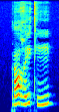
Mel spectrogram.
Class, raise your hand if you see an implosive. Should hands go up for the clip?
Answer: no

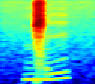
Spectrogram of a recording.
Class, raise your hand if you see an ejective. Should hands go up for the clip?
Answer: no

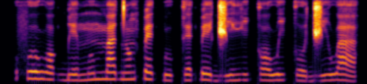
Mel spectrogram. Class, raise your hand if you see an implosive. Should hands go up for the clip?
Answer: no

